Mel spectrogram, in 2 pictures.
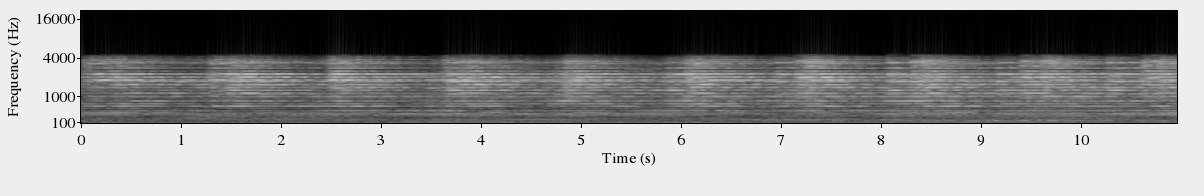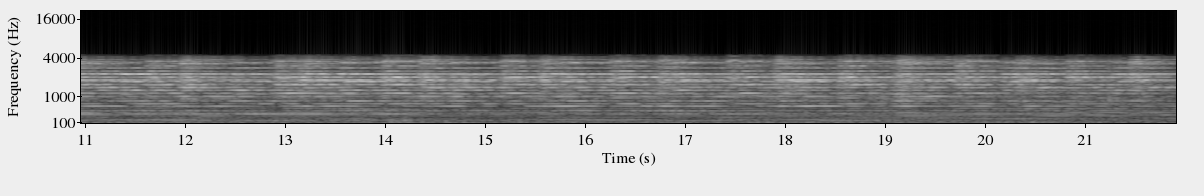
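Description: Three church bells tolling the death knell (le glas) before a funeral, struck one after another about once a second. Each ringing overlaps the next, so the sound is a continuous, many-toned hum.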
